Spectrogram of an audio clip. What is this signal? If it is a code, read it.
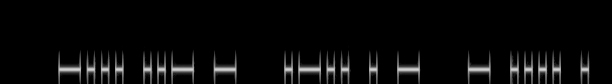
Morse code, heard as a keyed tone, about 17 wpm, 700 Hz. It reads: BUT LET THE
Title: Sentences from Top 1300 Words 17wpm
